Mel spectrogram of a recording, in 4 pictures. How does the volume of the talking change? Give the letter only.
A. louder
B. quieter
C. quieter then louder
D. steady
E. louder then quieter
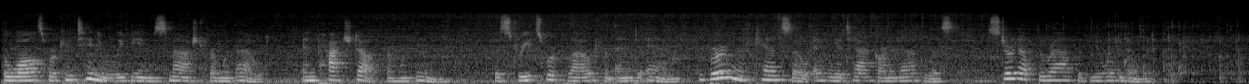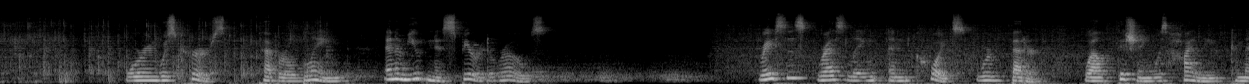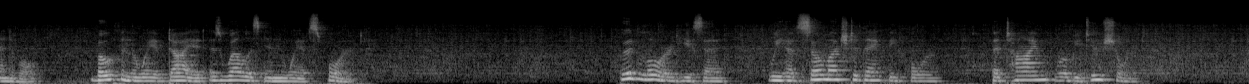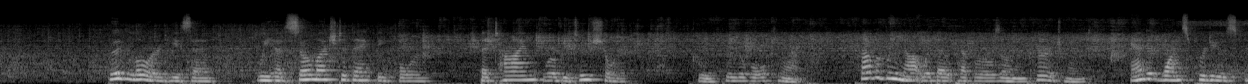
D.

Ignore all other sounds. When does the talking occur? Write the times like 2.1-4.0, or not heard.
0.0-11.6, 13.8-17.9, 20.1-28.6, 31.1-36.5, 38.5-49.9.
